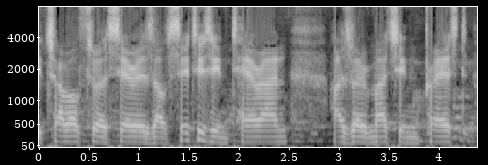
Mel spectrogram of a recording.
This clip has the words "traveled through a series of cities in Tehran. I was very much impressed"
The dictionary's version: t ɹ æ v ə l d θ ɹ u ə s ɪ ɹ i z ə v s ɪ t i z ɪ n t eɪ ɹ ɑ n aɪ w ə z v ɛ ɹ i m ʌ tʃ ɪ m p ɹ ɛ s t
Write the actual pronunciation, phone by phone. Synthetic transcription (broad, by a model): t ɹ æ v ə l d θ ɹ u ə s ɪ ɹ i z ə v s ɪ t i z ɪ n t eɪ ɹ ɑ n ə z v ɛ ɹ i m ʌ tʃ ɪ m p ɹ ɛ s t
